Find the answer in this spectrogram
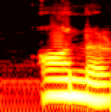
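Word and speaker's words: honour: consent letter है परंतु यहां पर एचसी साइलेंट है हम इसको हार नहीं पड़ते परंतु ओनर पड़ते हैं इसीलिए उन और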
